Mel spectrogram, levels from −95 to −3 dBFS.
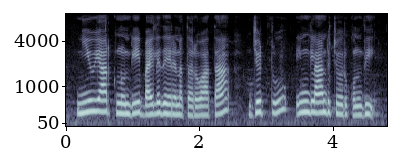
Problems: constant background noise, background conversations at intervals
